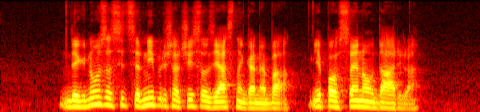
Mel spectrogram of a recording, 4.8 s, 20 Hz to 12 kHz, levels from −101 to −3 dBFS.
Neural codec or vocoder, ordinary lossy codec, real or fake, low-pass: none; none; real; none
